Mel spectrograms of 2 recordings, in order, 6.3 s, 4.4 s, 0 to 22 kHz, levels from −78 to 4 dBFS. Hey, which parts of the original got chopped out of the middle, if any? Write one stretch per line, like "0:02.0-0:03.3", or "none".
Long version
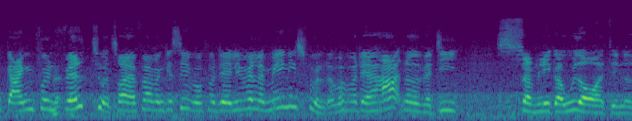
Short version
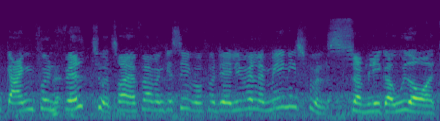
0:03.3-0:05.0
